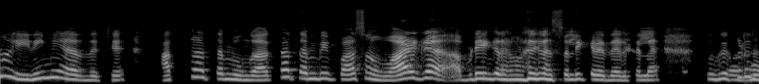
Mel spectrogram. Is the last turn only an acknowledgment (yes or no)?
yes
